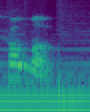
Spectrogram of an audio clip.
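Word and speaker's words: Comeaux: My last name is pronounced Como. – Como. – EAUX. Yeah, EAUX in French is like oh, so it's just Como.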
